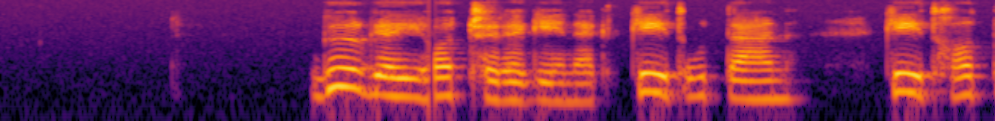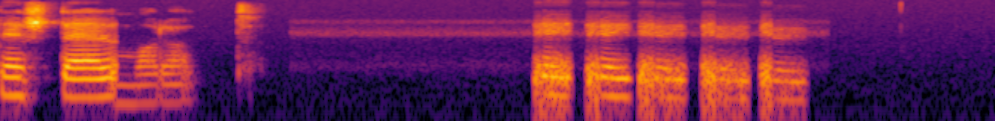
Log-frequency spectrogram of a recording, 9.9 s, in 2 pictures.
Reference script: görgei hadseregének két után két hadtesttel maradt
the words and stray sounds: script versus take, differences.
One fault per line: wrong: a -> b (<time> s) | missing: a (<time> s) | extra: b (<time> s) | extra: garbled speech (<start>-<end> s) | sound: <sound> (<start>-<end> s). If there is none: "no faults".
sound: dropout (2.1-2.2 s)
sound: laugh (7.6-9.0 s)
